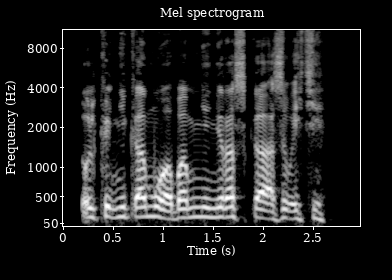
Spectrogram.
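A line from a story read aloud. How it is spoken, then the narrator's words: Pleading. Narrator (Russian): взмолился мэр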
